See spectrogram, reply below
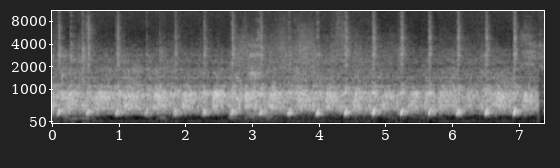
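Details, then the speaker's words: Fetal heart tones on Doppler at a midwife prenatal visit, second pregnancy: rapid, regular whooshing at about 140 a minute, normal, one late contraction heard. "Yeah, I'm not hearing anything. It sounds really good. I just heard one late contraction there."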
